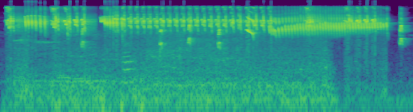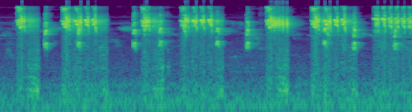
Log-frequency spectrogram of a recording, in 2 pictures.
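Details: Clear, nonstop velvet-fronted nuthatch song built from long, fast rolling trills. A five-second very high buzzy run opens, followed by repeated shorter rapid bursts broken by quick gaps.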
